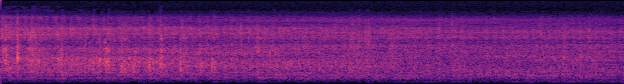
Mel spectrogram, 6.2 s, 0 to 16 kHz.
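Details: Old Lima Class 31 model locomotive in freight livery, overhauled, with extra pickup on front bogie, running round the layout: light, even whir of small motor and gears at constant speed, fading as it moves off; normal running.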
